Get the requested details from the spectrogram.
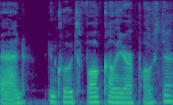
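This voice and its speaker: This man has a very deep, low voice with vocal fry. The recording is very clean, with a silent background. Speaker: vinyl collector vlogger. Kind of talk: casual show-and-tell video. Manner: fast.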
